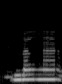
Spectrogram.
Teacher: Sami'na, naknya panjang 2 harokat.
